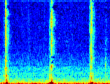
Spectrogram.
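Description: Trading cards being laid down on a tabletop one after another: three sharp taps about a second apart, over a faint steady low hum.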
